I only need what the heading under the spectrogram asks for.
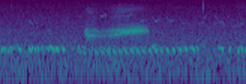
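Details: Black grouse at a spring lek in Russia: quick rolling bubbling notes with a single harsh hissing call in the middle.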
